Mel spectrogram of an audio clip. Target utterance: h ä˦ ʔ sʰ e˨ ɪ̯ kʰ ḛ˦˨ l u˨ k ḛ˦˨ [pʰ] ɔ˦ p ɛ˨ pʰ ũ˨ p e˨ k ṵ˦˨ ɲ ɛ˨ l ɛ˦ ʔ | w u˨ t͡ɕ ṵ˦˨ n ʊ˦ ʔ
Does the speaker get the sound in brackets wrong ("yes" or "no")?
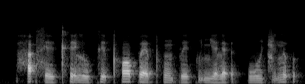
no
